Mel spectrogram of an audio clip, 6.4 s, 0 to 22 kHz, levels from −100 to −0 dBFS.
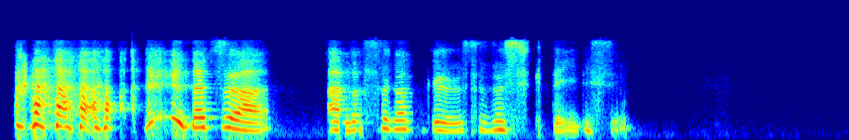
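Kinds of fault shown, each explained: Speex codec: Throughout the speech the Speex codec is plainly audible. At a setting that points to around 16.8 kbps, the CELP coder has too few bits to model the excitation faithfully, so the voice comes out hoarse and noisy, with a grainy, slightly synthetic edge.
VoIP packet loss concealed by the speech codec: From 3.83 to 3.89 s, about 40 ms of audio is missing, which fits two lost frames. The decoder covers the gap by extending its last pitch and spectral envelope while turning the gain down. The speech smears into a short buzzy, coloured tail that fades, and because each frame is built on the one before, the voice sounds weak just after the gap.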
